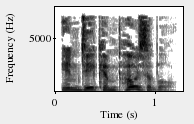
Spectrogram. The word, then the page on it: indecomposable: British English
